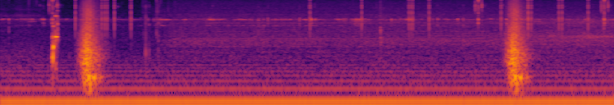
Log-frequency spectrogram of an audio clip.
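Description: Soft interface whooshes sound as menus change.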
